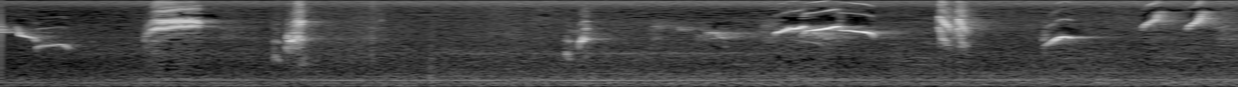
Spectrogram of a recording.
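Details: Oriental magpie-robin singing, recorded for birds that have gone quiet: loud harsh bursts alternate with short whistled notes and a tight cluster of swooping warbles, over a constant thin high hiss.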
